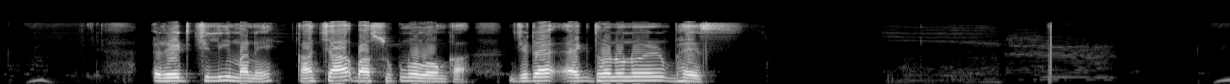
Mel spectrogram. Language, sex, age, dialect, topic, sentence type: Bengali, male, 25-30, Northern/Varendri, agriculture, statement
